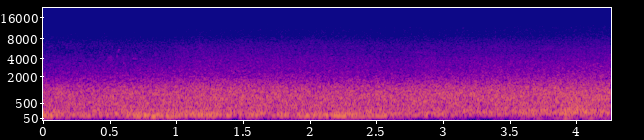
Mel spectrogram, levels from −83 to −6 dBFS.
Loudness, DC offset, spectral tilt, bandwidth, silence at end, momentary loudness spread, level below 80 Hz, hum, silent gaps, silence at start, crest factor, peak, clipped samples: -36 LUFS; under 0.1%; -7 dB/octave; 16 kHz; 0 s; 2 LU; -58 dBFS; none; none; 0 s; 12 dB; -22 dBFS; under 0.1%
